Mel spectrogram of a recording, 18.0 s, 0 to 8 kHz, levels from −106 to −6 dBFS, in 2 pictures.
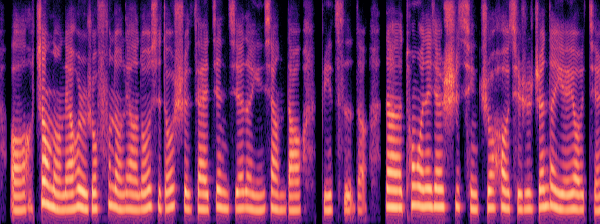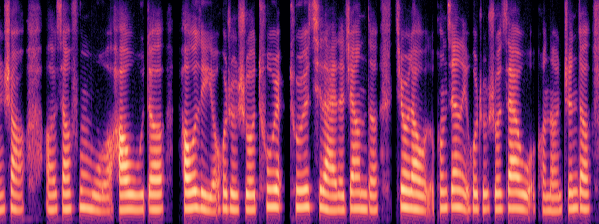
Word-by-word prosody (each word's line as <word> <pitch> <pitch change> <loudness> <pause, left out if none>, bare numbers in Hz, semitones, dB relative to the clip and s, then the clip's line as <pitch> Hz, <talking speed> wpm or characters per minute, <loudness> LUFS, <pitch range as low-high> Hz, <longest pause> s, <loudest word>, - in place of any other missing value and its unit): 呃， 195 +4 -1
正 285 -3 +5
能 200 -4 +1
量 200 +1 +1
或 235 - +4
者 215 -2 +4
说 210 +1 0
负 210 +6 -9
能 215 -4 -1
量 205 -1 -2
的 195 - -3
东 210 +4 0
西 235 -2 -7
都 215 +2 -2
是 220 -4 -3
在 205 -1 -1
间 215 +1 -2
接 215 0 -4
地 215 -1 -3
影 195 0 -4
响 205 -2 -4
到 190 -1 -2 0.3
彼 195 0 -3
此 195 -1 -8
的。 195 -3 -12 0.3
那 230 -1 +4
通 255 +3 -2
过 245 -1 +3
那 240 0 +3
件 235 0 +3
事 235 0 -3
情 215 -3 -4
之 225 +2 -3
后， 225 0 0
其 205 0 -4
实 210 +1 -3
真 230 +2 0
的 245 -2 +1
也 205 -1 +1
有 200 -1 0
减 195 0 -8
少， 205 -1 -2 0.3
呃， 195 +1 -3
像 205 -1 +1
父 215 +2 -6
母 195 -4 -3
毫 200 -1 +6
无 200 0 +1
地 200 0 +2 0.2
毫 210 0 +7
无 220 - +6
理 210 -3 +2
由 180 0 -3
或 210 +1 0
者 205 -1 +1
说 200 0 +1
突 235 +3 0
然 230 -1 +4
突 230 - -3
如 230 +1 +4
其 230 -1 -2
来 195 -3 +3
地 195 0 -1
这 210 +3 -4
样 210 -1 +1
地 195 -1 -3 0.3
进 235 - +3
入 225 - +6
到 205 -2 +5
我 190 - -3
的 - - -12
空 220 0 -3
间 230 0 +2
里， 210 - -2
或 210 -1 -1
者 205 0 -4
说 205 0 -2
在 215 +1 +3
我 200 -2 -2
可 195 -2 -10
能 185 0 -5
真 210 +1 -2
的 210 -2 +1
210 Hz, 275 characters per minute, -21 LUFS, 200-225 Hz, 0.3 s, 毫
